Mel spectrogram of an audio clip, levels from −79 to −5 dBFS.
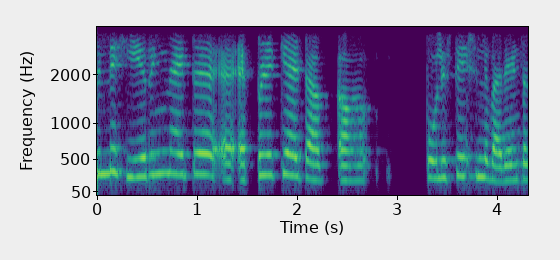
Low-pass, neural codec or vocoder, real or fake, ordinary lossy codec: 3.6 kHz; none; real; Opus, 24 kbps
